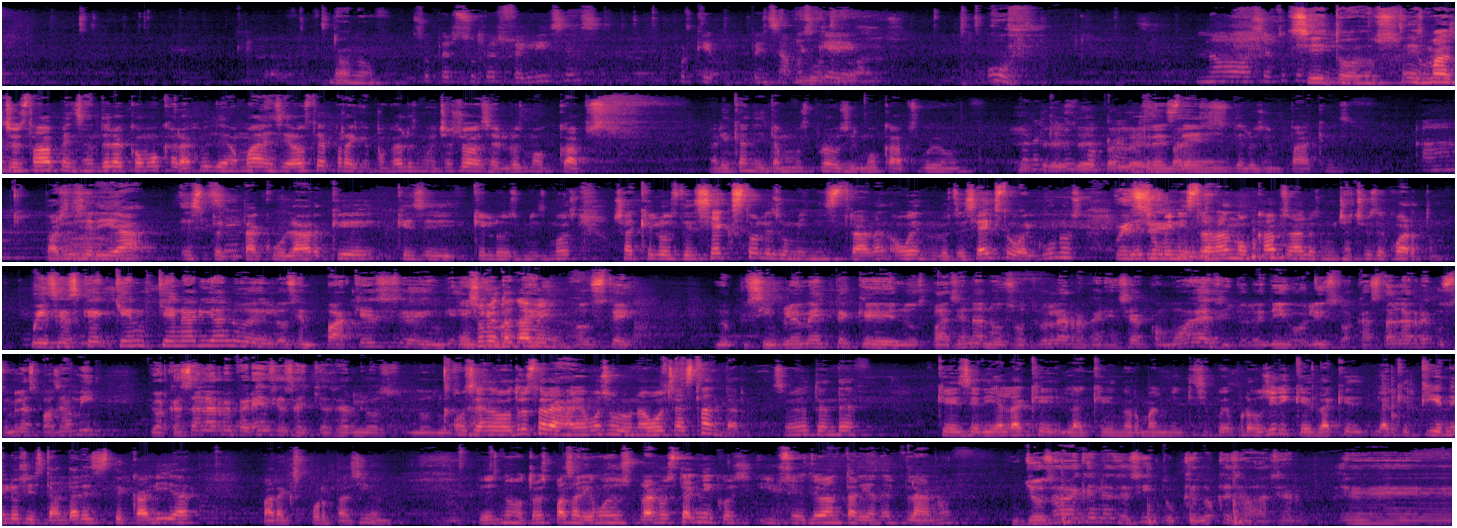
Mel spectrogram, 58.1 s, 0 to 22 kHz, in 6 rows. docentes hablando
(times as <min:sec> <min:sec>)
0:19.2 0:34.2, 0:46.4 0:57.3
